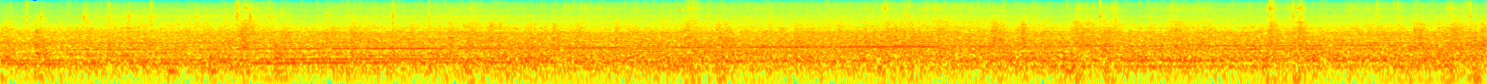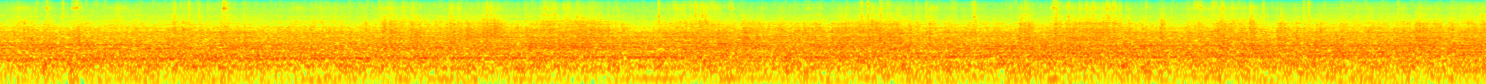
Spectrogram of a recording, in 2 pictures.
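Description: A train running steadily, its noise holding a hum that slowly rises in pitch.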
